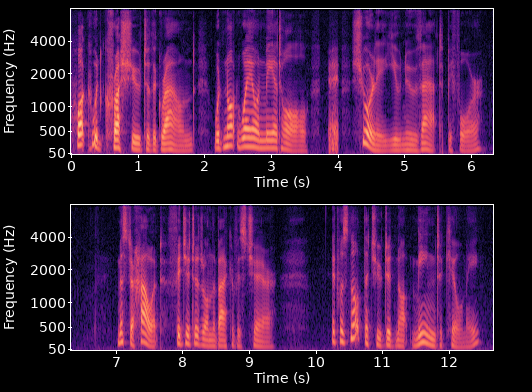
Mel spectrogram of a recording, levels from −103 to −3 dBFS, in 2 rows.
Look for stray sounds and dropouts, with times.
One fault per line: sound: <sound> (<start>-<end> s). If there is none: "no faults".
sound: laugh (3.9-4.0 s)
